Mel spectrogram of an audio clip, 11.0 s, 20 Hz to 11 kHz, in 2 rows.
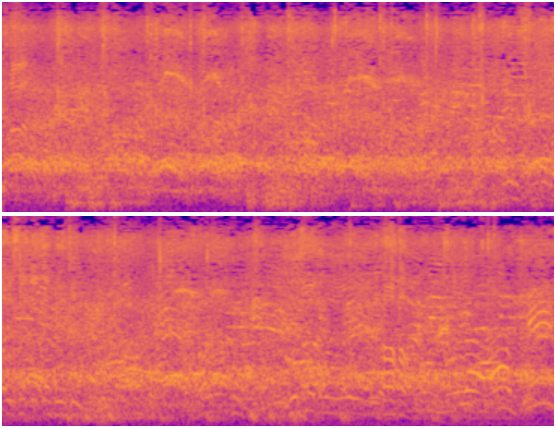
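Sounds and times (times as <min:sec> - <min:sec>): stadium crowd shouting: 0:00.0 - 0:11.0.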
